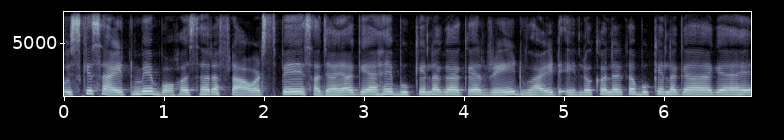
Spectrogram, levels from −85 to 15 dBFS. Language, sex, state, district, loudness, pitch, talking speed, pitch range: Hindi, female, Bihar, Katihar, -14 LUFS, 215 Hz, 185 wpm, 200-220 Hz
